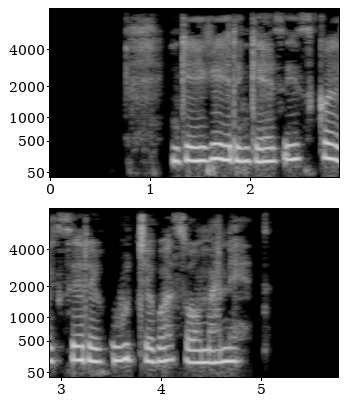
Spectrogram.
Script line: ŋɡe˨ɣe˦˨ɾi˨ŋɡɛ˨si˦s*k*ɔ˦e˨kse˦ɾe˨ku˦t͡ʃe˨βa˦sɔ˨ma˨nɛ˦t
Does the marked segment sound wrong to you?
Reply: no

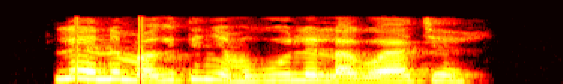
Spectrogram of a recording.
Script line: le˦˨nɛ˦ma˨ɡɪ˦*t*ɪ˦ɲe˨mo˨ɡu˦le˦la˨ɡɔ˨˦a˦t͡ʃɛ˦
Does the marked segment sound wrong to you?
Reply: no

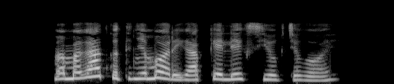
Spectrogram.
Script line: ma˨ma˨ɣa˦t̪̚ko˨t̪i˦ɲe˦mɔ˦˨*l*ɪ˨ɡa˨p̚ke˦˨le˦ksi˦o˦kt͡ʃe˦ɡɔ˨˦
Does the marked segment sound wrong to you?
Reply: yes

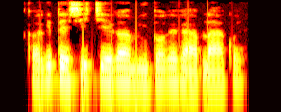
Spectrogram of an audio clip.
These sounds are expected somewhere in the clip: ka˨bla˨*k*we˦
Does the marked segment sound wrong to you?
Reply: no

